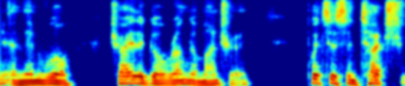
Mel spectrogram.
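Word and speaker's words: Gauranga: it last week and it's actually a four syllable mantra although it sounds like only three it's very famous mantra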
